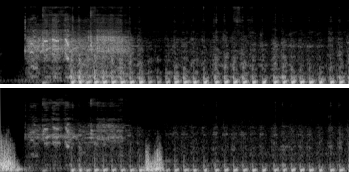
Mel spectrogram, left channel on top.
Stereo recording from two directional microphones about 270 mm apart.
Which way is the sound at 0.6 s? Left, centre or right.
Left.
